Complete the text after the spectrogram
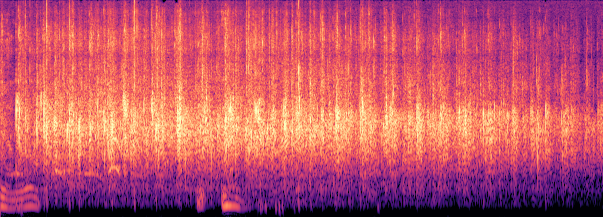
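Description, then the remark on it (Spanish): An audience breaks into sustained applause, a dense wash of clapping that holds steady throughout, with a few brief voices calling out near the start. “Ese merece un aplauso, ¿no?”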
